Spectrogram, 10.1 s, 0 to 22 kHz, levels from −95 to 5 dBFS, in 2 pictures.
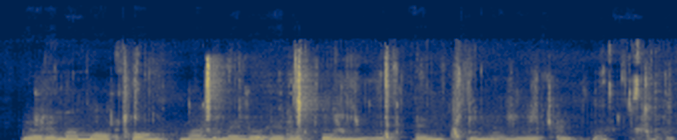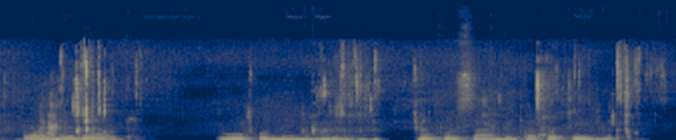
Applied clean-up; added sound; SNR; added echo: neural mask model Resemble Enhance denoiser.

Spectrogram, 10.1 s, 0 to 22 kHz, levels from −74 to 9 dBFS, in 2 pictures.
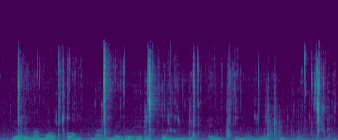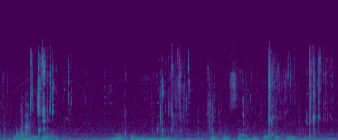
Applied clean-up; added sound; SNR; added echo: none; Chewing, mastication; -2 dB; none.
